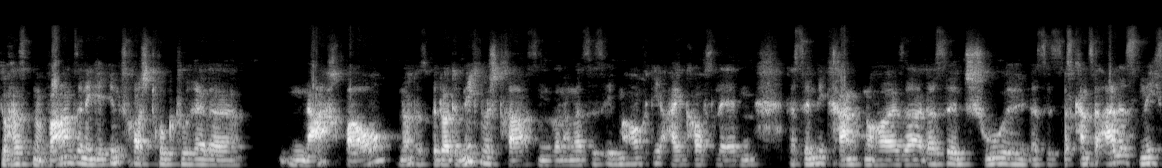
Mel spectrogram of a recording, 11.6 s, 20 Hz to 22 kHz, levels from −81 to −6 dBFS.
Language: German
